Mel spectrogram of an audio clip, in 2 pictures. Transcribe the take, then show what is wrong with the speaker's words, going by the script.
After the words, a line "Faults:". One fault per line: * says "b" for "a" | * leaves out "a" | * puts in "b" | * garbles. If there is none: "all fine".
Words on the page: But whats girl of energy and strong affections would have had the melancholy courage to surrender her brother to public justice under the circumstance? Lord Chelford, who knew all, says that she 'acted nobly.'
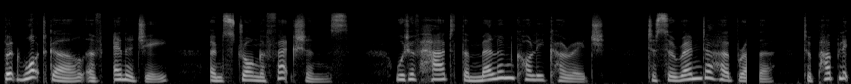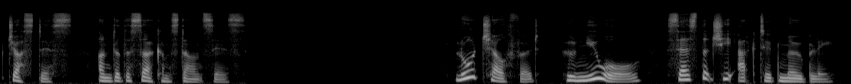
But what girl of energy and strong affections would have had the melancholy courage to surrender her brother to public justice under the circumstances? Lord Chelford, who knew all, says that she 'acted nobly.'
Faults:
* says "what" for "whats"
* says "circumstances" for "circumstance"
